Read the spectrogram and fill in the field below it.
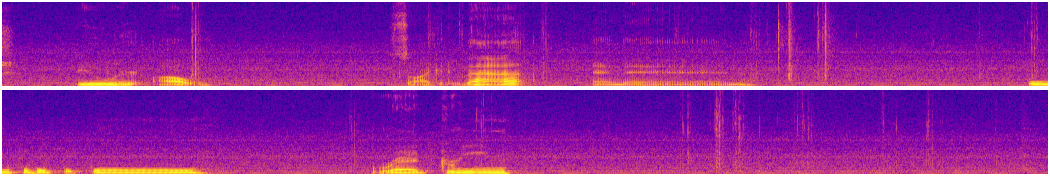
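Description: A puzzle cube clicks as it is twisted.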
